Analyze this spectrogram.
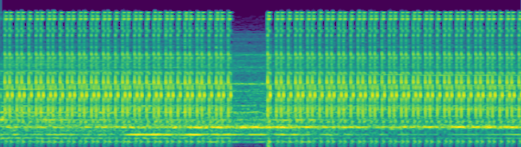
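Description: Rapid electronic blips tick along steadily, pausing briefly.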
